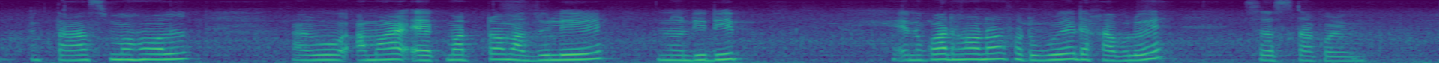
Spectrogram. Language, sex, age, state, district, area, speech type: Assamese, female, 45-60, Assam, Lakhimpur, rural, spontaneous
